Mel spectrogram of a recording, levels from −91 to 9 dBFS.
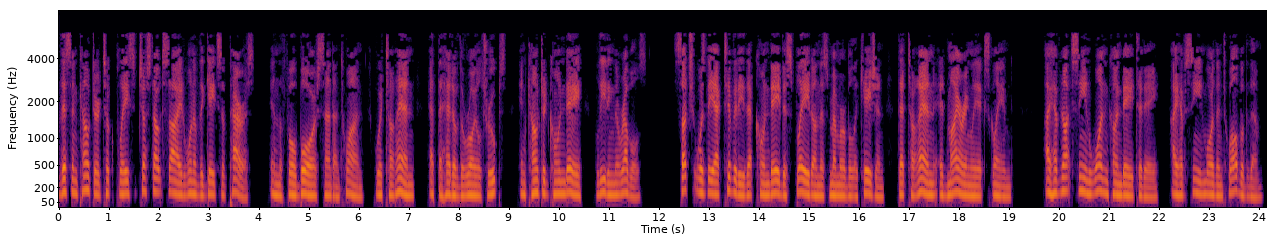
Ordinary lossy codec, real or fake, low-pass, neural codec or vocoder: MP3, 24 kbps; real; 7.2 kHz; none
